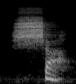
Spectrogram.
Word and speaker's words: chat: Chat. These 2 letters make the sh sound, and the T is quiet. Shh. We don't say the T at the end of this word.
